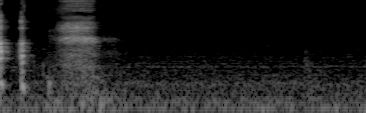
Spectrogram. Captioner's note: Vanessa laughing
